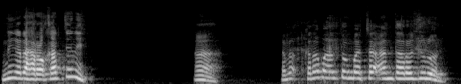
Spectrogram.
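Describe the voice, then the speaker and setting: A man's voice: very high voice, fast talker. A male teacher leads an Arabic grammar lesson. He quizzes his students constantly with short questions and repeats the key words until they stick.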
